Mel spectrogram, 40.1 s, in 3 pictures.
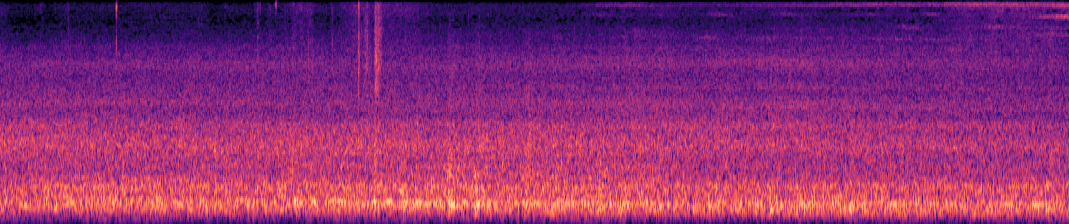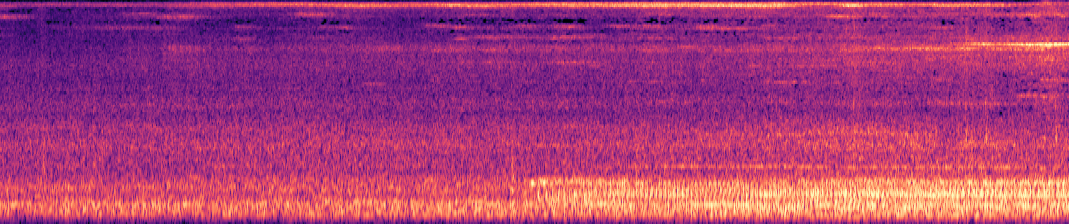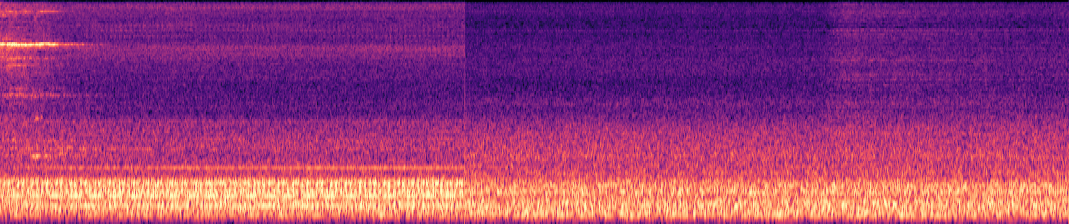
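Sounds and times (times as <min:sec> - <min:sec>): locomotive hum: 0:03.1 - 0:33.2
brake and wheel squeal: 0:12.4 - 0:28.1.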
